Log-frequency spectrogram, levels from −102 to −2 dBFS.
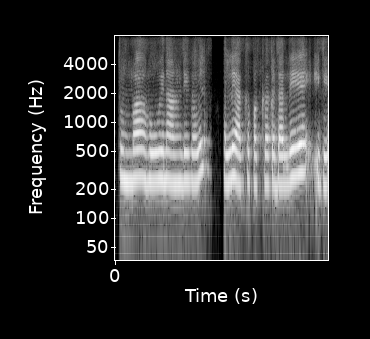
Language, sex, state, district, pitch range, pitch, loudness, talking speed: Kannada, female, Karnataka, Raichur, 235-260 Hz, 240 Hz, -15 LUFS, 100 wpm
